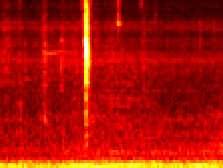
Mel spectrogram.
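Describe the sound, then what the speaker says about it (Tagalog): Heavy road traffic rumbles in a low, steady drone of idling and creeping cars, with a faint brief jingle partway through and no voices. "grabe, napaka-traffic"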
